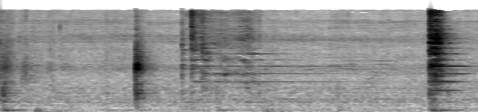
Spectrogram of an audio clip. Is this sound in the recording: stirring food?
yes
